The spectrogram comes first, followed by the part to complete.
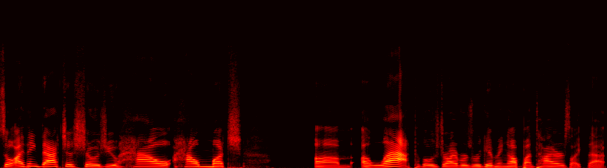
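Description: A woman with an American accent speaks in a fairly high, bright, sharp voice with monotone, flat intonation, captured in a very clean recording with a silent background and a dry, close sound with no echo. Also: moderate pace. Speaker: motorsports journalist. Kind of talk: casual chat.

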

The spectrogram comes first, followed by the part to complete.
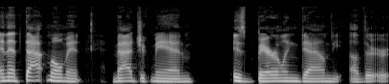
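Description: Captured in a very clean recording with a silent background and a dry, close sound with no echo, a man with fairly high pitch uses a normal speaking voice at a moderate pace. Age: 30s. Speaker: podcast co-host. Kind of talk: casual chat.

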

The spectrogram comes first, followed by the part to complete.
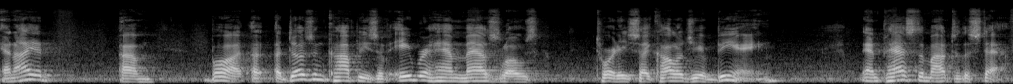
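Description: A man with an American accent speaks with lively intonation and very even loudness. He pauses often and at length, over noticeable background noise. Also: fairly high pitch for a man, fairly slow pace. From California, US West Coast. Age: 90s. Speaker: retreat center co-founder and author. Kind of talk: interview. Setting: video call.

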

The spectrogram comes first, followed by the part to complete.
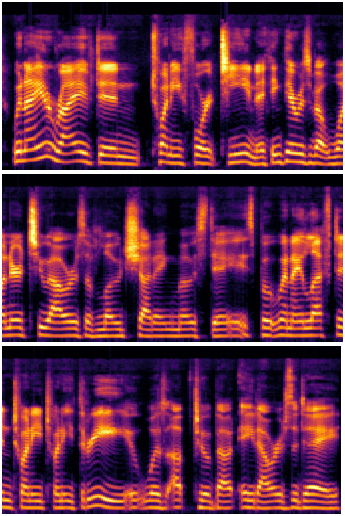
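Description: An unremarkable speaking voice from a woman, fairly low in pitch, with fairly even intonation and a moderate pace. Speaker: energy researcher leading discussion. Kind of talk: interview.

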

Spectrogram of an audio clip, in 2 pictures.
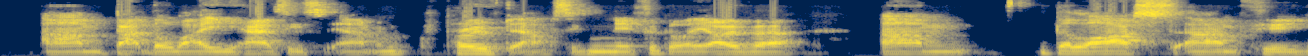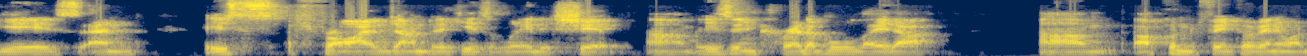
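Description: This man has an Australian accent and a fairly low pitch, speaking at a moderate pace in a flat monotone. His tone is bright and sharp. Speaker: cricket commentator and social media account runner.

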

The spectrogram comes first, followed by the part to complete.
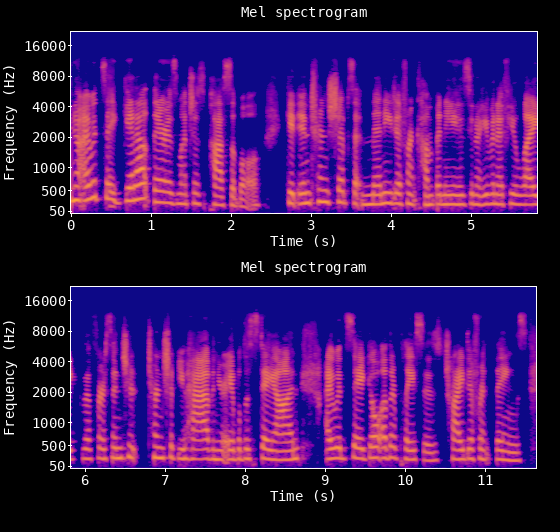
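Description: This is an unremarkable speaking voice, moving at a fairly quick pace with ordinary pitch variation. The sound is dry and close with no echo, over a quiet background. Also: woman. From Indiana. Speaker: PR agency owner and former TV reporter. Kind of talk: interview.

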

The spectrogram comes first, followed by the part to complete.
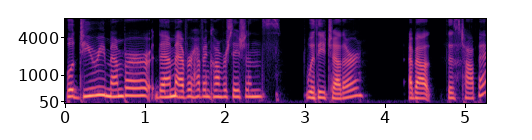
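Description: A plain, everyday voice moves at a moderate pace with ordinary pitch variation. The sound is dry and close, with no echo. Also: woman, fairly high pitch for a woman. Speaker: podcast host. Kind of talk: interview.

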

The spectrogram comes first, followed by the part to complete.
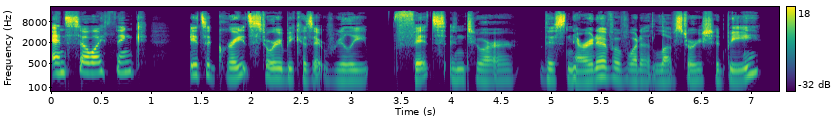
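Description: Here is a woman with a plain, everyday voice at a fairly low pitch, speaking at a moderate pace. Her intonation is lively, and the sound is dry and close with no echo. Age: 30s. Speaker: author and writing teacher. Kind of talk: interview. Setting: studio.

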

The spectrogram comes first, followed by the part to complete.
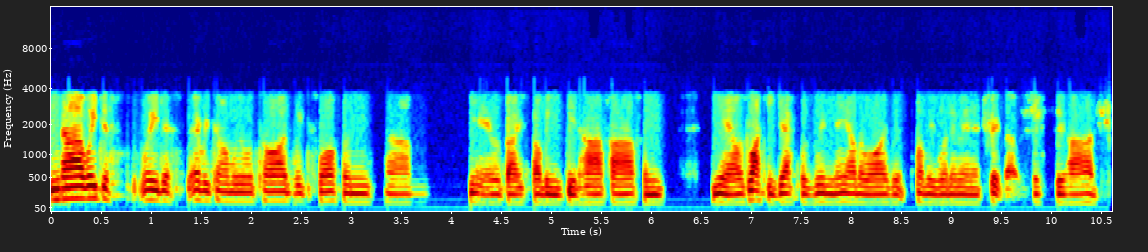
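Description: A man with an Australian accent speaks at a fairly quick pace and medium pitch, with fairly even intonation and big swings in loudness. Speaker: harness racing trainer and driver. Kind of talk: phone interview.

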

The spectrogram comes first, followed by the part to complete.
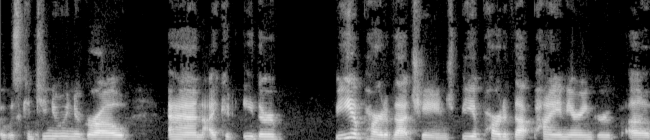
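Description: In an American accent, a woman of medium pitch talks at a moderate pace with a bright, sharp tone and fairly even intonation. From Acton, Massachusetts (Boston area). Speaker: professional hockey player. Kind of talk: casual interview.

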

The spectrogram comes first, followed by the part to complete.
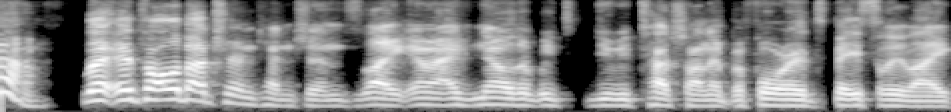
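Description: Dry, close sound with no echo carries a man with an American accent and a normal speaking voice. His pitch is medium and his pace fairly quick. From Indiana. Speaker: drag queen. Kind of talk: casual interview chat.

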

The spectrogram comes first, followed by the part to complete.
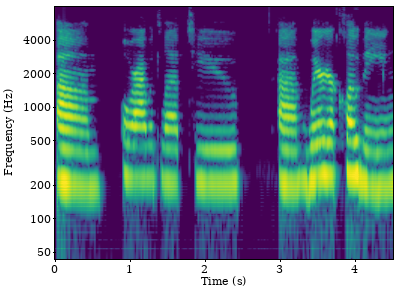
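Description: The speaker has a Southern US accent and a monotone, flat intonation, heard in a dry, close sound with no echo. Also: woman, quiet background. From Tennessee, Fayetteville. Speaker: whiskey cream company founder. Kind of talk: casual interview.

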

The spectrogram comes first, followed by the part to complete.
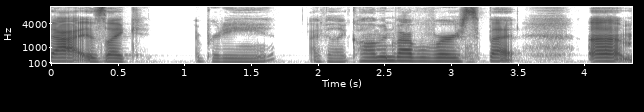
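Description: A woman with an American accent speaks at a fairly slow pace in a normal speaking voice of medium pitch. Her intonation is fairly even, and the recording is very clean with a silent background. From US South. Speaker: nursing student. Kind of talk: casual chat.

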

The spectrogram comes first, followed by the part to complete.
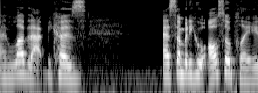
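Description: A plain, everyday voice from a woman with an American accent. She speaks at a moderate pace with ordinary pitch variation in a very clean recording with a silent background. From US Pacific Northwest, Portland. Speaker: sports podcast host. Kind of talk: interview.

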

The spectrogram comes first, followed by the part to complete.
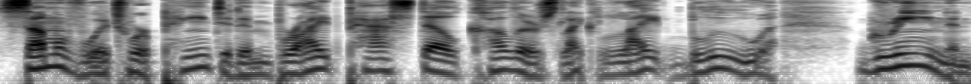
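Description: Lively intonation across plain reading aloud

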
